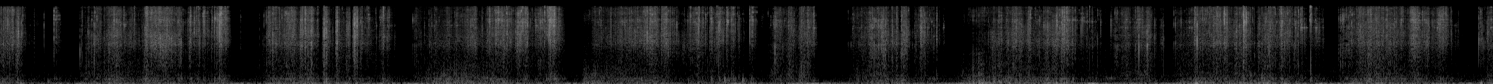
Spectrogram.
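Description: Long chrome nails rake and scratch through a loose pile of small pink mini wooden clothespins resting on glittery cloth. The result is a dense, bright clatter of rattling, clicking and scraping pegs, broken by a few brief pauses.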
